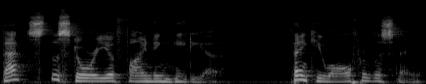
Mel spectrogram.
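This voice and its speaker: A man narrating a radio play in a scripted delivery, with a husky voice. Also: medium pitch, lively intonation, normal speed, sharp tone.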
